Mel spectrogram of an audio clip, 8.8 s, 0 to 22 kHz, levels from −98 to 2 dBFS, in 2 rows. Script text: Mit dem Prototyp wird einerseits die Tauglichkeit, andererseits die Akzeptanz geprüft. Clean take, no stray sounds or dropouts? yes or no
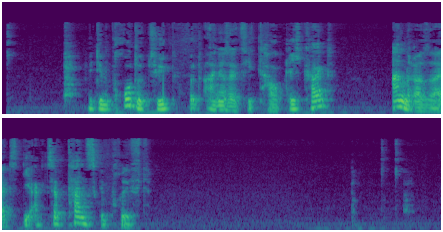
yes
